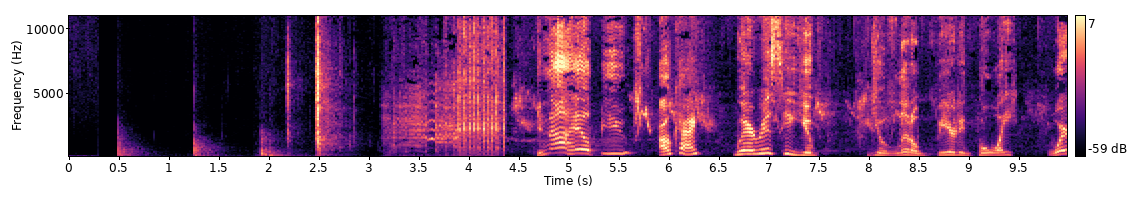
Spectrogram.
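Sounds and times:
knocking thumps on a wooden door: 0:00.5 - 0:02.7
door being cracked open with a rustling scrape: 0:02.5 - 0:04.4
speech: 0:04.7 - 0:09.9.

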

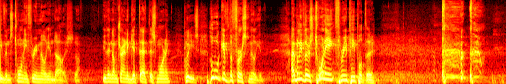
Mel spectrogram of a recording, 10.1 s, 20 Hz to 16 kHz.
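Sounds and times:
speech: 0:00.0 - 0:07.7
person coughing from nicotine gum stuck in the throat: 0:08.7 - 0:10.1.

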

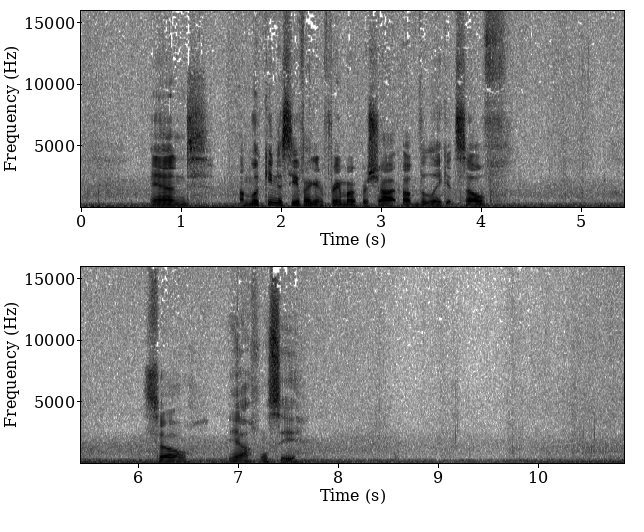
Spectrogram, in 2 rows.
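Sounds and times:
wind blowing by a lake on a chilly day: 0:00.0 - 0:10.8
speech: 0:00.7 - 0:04.3, 0:06.1 - 0:07.7.

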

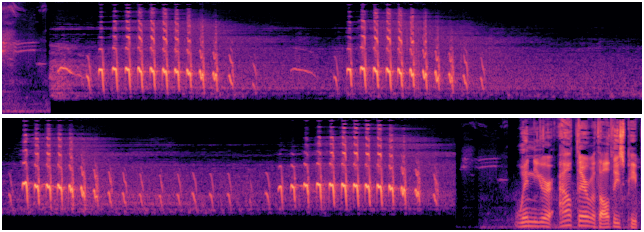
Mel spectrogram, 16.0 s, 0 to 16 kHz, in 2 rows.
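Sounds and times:
elf owl laughing call: 0:00.6 - 0:06.1, 0:08.1 - 0:13.5
speech: 0:14.4 - 0:15.9.

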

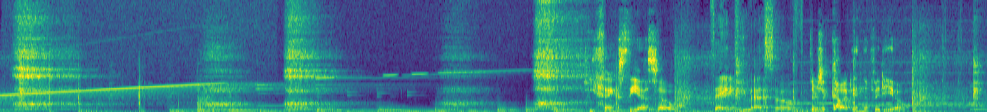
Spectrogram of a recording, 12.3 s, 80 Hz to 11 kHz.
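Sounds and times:
rising tone: 0:00.0 - 0:10.5
music: 0:00.0 - 0:12.3
man giving exaggerated fake yawns: 0:02.2 - 0:07.4
speech: 0:07.6 - 0:11.5.

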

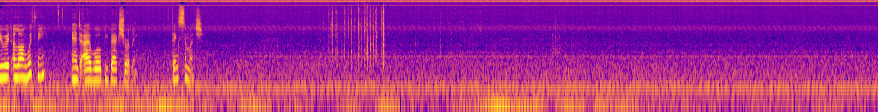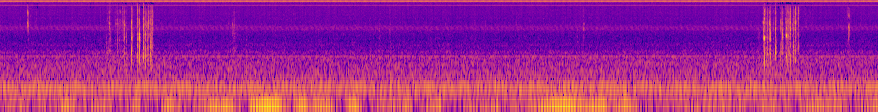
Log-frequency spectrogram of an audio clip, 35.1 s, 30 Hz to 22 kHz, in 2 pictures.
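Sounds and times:
speech: 0:00.0 - 0:02.8, 0:03.4 - 0:04.1
low hum: 0:00.0 - 0:35.1
faint clicks: 0:06.5 - 0:07.9, 0:19.7 - 0:20.6, 0:32.7 - 0:33.6
tarot deck of cards being shuffled: 0:06.6 - 0:07.8, 0:19.7 - 0:20.7, 0:32.7 - 0:33.6.

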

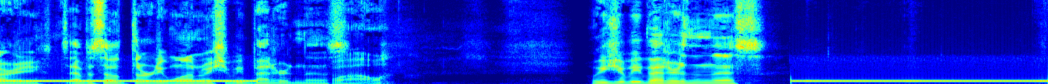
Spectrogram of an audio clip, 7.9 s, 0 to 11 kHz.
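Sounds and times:
phone ringing tone: 0:00.0 - 0:02.2, 0:05.9 - 0:07.8
speech: 0:00.5 - 0:03.0, 0:04.4 - 0:05.8.

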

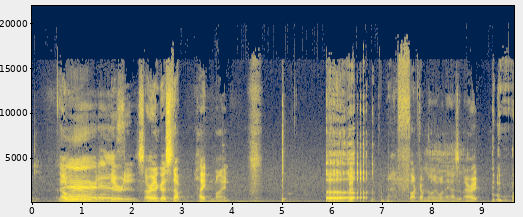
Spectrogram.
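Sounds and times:
speech: 0:00.5 - 0:04.6, 0:05.9 - 0:06.4, 0:07.6 - 0:09.6
loud deep burp: 0:05.9 - 0:06.9.

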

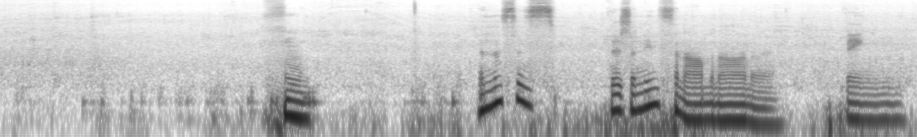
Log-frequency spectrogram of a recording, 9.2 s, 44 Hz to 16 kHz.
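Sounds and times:
water flowing in a stream with gurgles and bubbling: 0:00.0 - 0:09.1
speech: 0:04.8 - 0:07.8, 0:08.5 - 0:09.1.

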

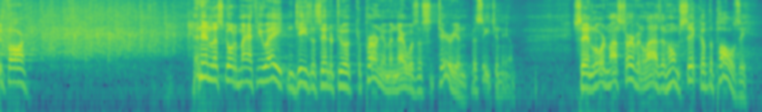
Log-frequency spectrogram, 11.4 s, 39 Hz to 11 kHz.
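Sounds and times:
audience clapping hands: 0:00.0 - 0:03.3
speech: 0:00.1 - 0:00.5, 0:02.9 - 0:07.8, 0:08.6 - 0:11.3.

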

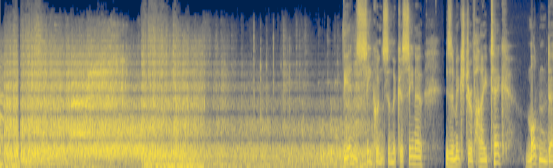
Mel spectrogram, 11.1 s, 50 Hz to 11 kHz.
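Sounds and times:
loud explosion: 0:00.0 - 0:07.8
speech: 0:06.9 - 0:11.0.

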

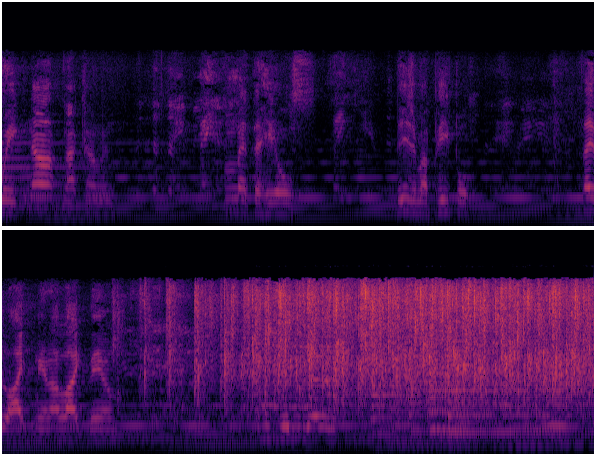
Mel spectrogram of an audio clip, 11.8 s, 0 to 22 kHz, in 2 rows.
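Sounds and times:
speech: 0:00.1 - 0:04.9, 0:05.8 - 0:07.2, 0:07.8 - 0:09.4
crowd applauding: 0:07.0 - 0:11.8.

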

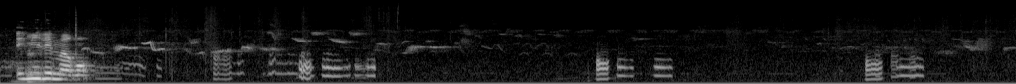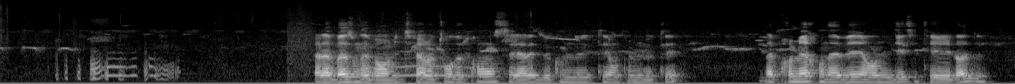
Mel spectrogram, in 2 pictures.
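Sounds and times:
chickens clucking and calling: 0:00.0 - 0:20.0
speech: 0:00.2 - 0:01.0, 0:06.0 - 0:06.8, 0:08.6 - 0:09.4, 0:10.8 - 0:12.1, 0:13.3 - 0:17.1, 0:17.8 - 0:20.1.

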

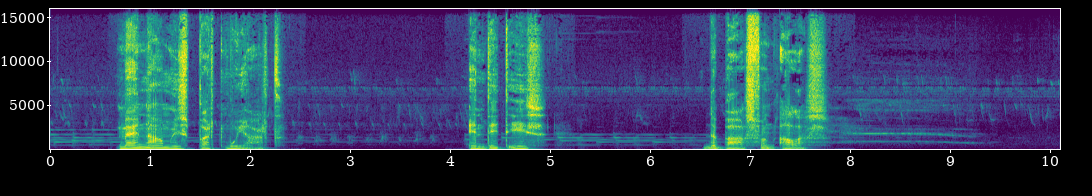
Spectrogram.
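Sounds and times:
speech: 0:00.7 - 0:02.4, 0:04.4 - 0:05.0, 0:06.5 - 0:07.8
rooster crowing: 0:07.7 - 0:09.5.

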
